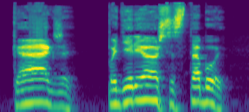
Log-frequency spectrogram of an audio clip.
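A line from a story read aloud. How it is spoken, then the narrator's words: Angry. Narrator (Russian): зло проговорил Рохля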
